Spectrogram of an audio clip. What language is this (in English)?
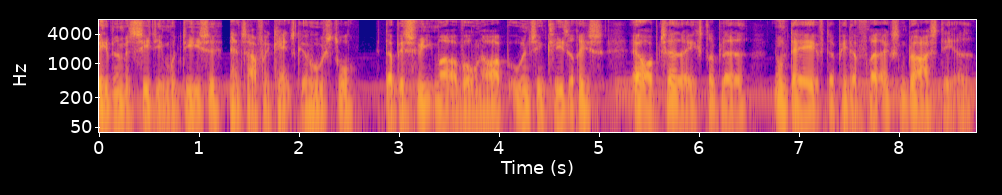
Danish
